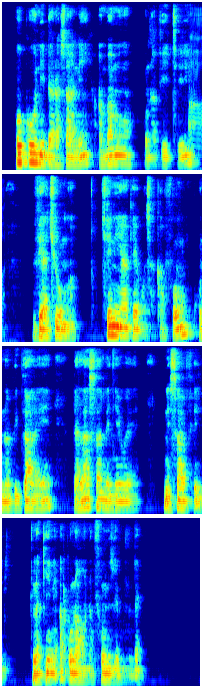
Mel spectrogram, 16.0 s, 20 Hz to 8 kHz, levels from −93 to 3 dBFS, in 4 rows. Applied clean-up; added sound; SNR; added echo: neural mask model DeepFilterNet 3.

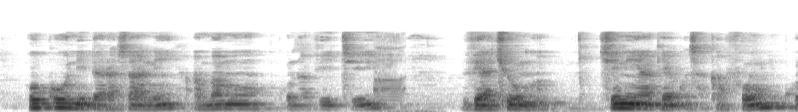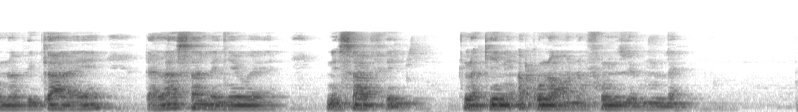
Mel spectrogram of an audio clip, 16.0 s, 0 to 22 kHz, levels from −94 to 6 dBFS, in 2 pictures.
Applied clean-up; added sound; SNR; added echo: none; Burping, eructation; 19 dB; reverberation time 0.5 s.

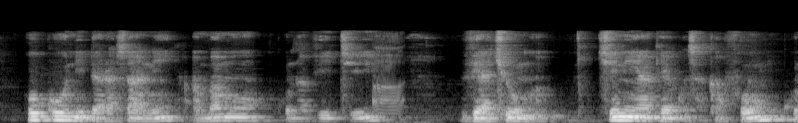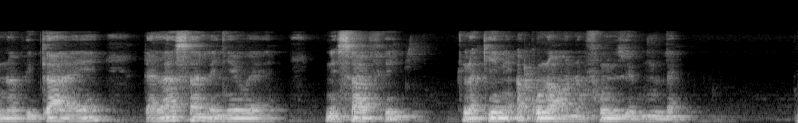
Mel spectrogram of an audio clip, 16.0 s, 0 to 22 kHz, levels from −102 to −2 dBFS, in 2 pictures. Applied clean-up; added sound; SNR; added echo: neural separator model SepFormer DNS4.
